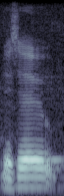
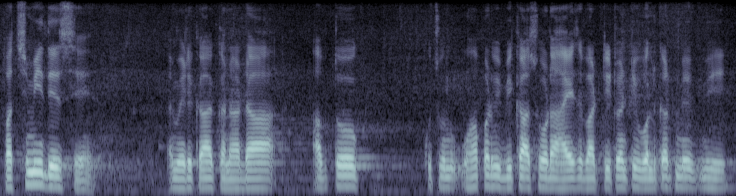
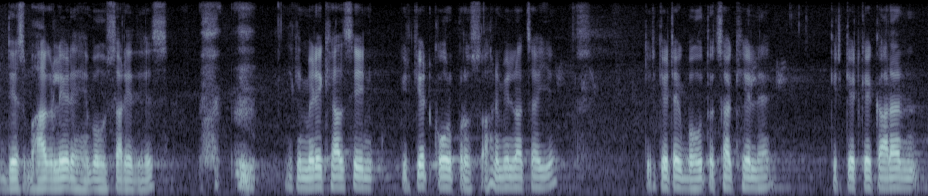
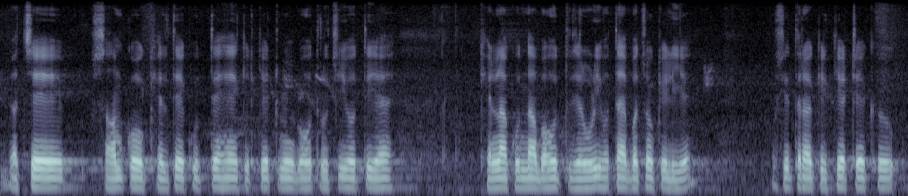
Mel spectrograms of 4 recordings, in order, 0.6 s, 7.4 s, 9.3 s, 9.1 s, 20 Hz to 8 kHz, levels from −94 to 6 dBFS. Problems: none marked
